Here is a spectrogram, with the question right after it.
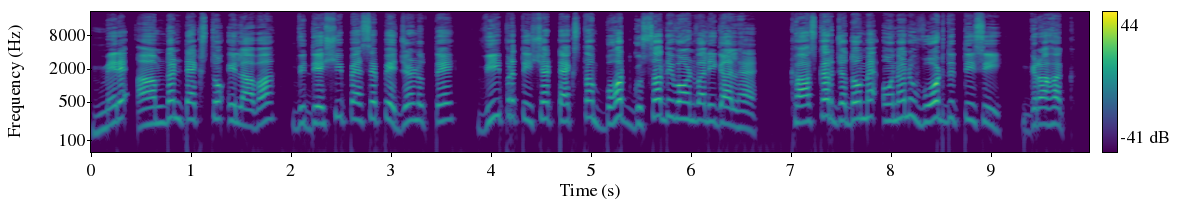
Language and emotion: Punjabi, angry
